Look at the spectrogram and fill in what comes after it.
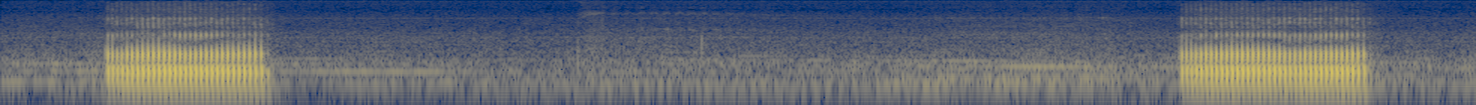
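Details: Boxer dog snoring with jaws flapping: two loud, rattling snores about five seconds apart, with quiet breathing between them.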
